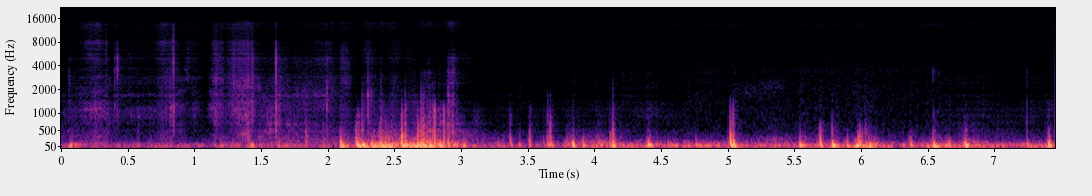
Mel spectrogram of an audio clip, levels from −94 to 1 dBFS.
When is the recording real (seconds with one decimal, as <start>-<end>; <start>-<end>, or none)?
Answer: 4.7-6.6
